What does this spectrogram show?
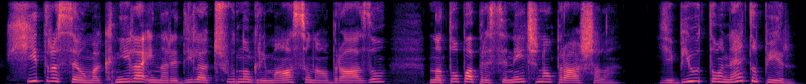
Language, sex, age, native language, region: Slovenian, female, 18-29, Slovenian, Drava region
